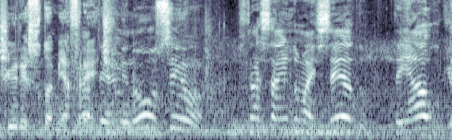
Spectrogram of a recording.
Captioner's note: journalists chatting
